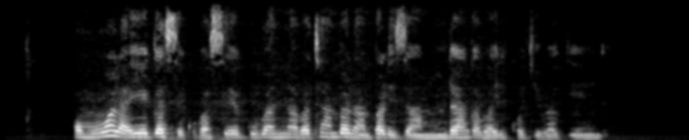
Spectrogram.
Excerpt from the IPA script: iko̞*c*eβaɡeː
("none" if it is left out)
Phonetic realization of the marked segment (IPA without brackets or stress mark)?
ɟ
